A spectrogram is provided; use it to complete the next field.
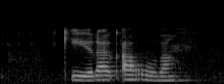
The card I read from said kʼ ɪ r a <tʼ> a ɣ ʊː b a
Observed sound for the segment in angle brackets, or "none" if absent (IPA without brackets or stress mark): kʼ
